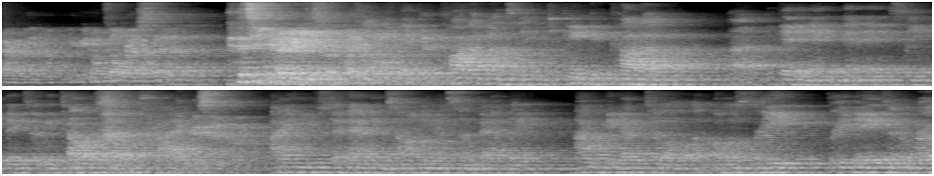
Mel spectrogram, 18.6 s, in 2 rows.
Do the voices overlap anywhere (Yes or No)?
Yes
